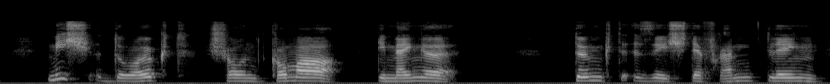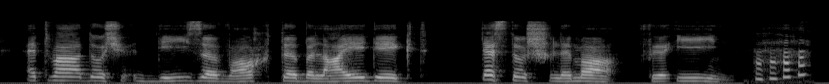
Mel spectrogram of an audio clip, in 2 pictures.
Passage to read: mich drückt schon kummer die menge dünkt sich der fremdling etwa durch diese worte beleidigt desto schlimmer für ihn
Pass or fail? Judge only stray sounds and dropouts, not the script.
fail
